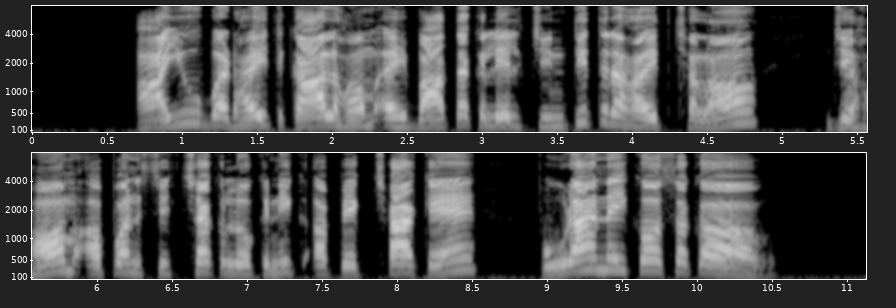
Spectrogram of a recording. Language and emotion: Maithili, fearful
